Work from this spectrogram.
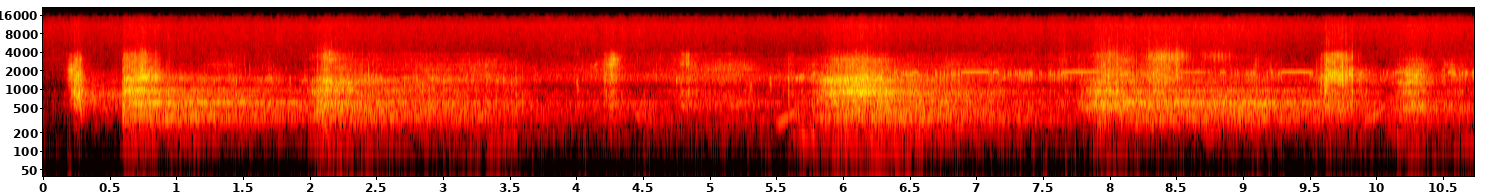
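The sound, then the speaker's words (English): A Ford pivoting pillar body welder, a welding machine building car bodies, works in several harsh, noisy bursts of hissing and scraping that swell and fade in turn, with no one talking. “This is the sound of the monster at work. That's Ford Motor Company's name for the pivoting pillar body welder. A unique welding machine that no one else has.”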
